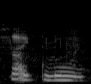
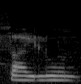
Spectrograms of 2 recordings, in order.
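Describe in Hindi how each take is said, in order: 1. बीच की 'k' आवाज़ बोली जाती है। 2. बीच की 'k' आवाज़ छोड़ दी जाती है। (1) "सही उच्चारण हो" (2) "उच्चारण में मिस्टेक होला"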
